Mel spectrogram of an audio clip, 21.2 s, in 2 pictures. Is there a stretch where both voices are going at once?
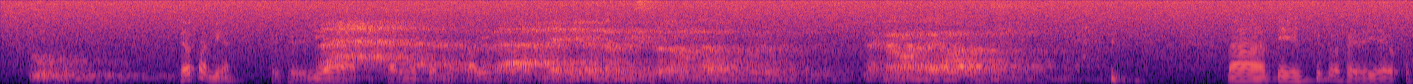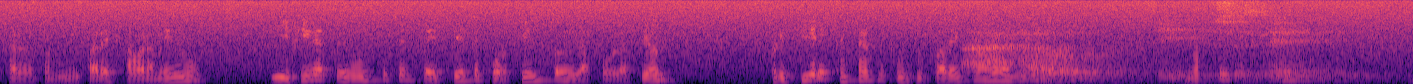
Yes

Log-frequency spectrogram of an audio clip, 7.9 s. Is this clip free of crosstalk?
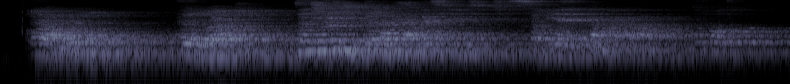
No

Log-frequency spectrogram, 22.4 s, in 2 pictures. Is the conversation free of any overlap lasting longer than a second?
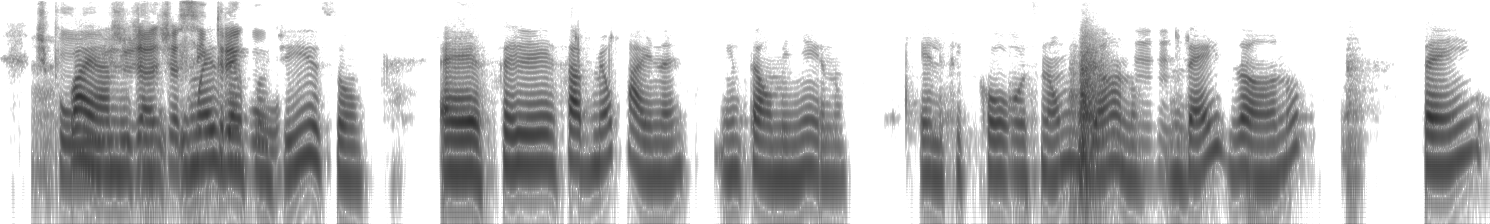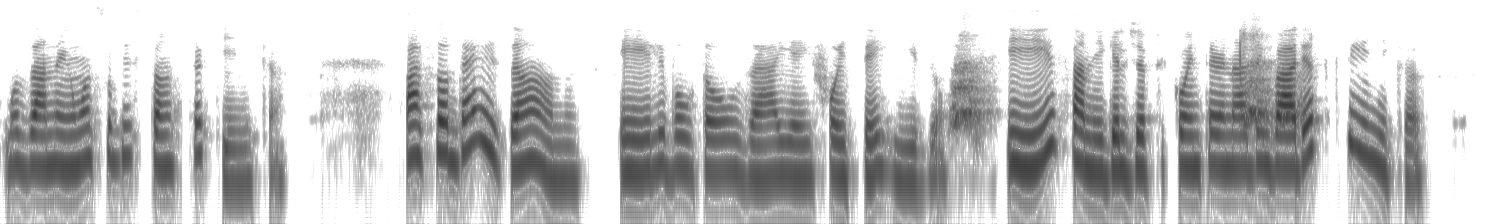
No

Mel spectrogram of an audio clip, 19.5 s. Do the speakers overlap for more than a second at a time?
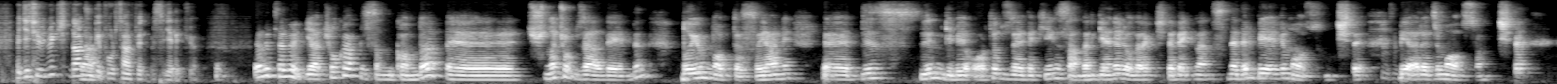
No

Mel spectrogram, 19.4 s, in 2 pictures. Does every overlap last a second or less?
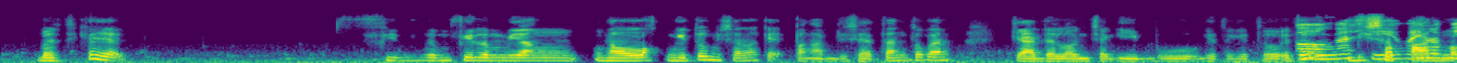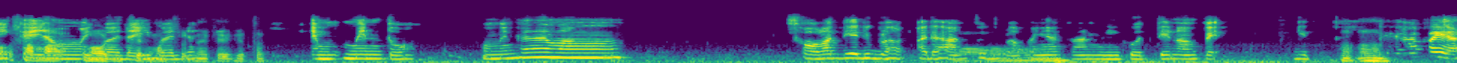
No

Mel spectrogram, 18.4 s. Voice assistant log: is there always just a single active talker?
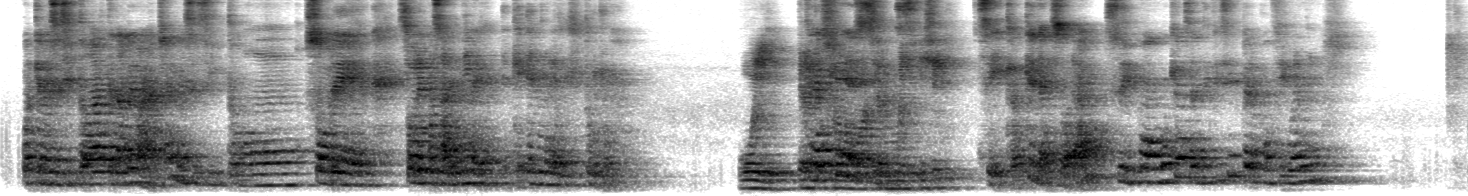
No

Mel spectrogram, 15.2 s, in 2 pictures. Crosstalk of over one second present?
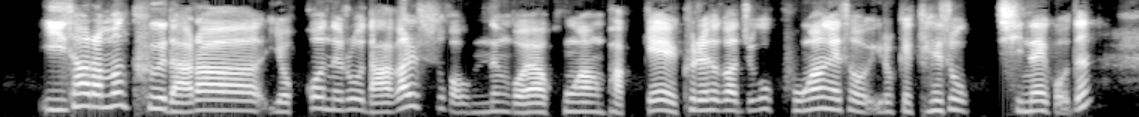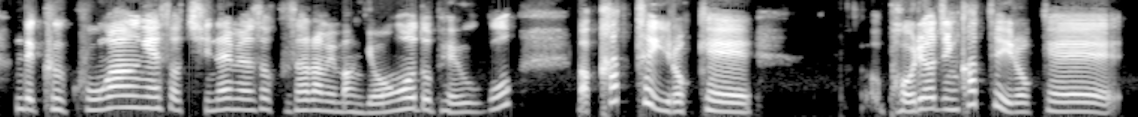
No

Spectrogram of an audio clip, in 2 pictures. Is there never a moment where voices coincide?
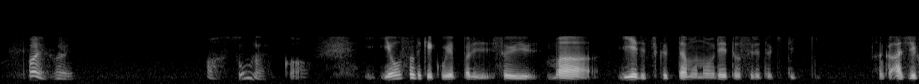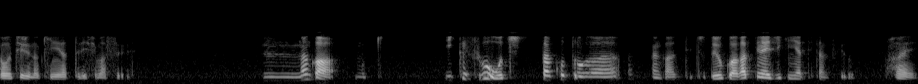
Yes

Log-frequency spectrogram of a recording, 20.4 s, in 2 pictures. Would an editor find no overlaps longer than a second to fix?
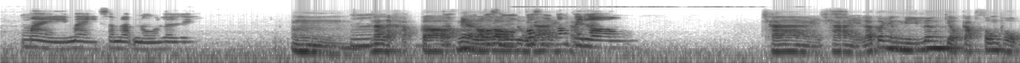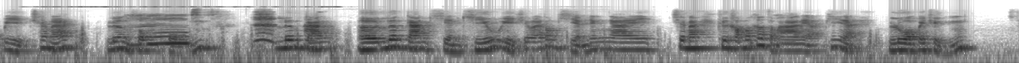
No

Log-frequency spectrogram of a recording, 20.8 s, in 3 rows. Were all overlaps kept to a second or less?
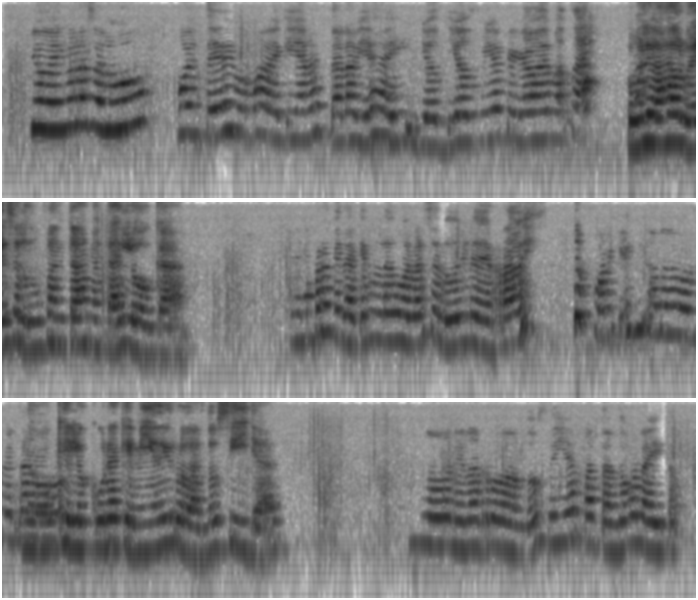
Yes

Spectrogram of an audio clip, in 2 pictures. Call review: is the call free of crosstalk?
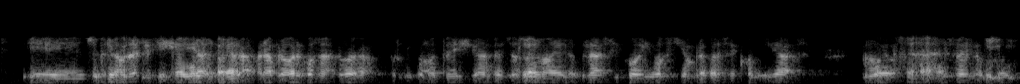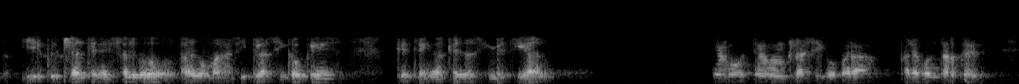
No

